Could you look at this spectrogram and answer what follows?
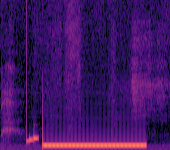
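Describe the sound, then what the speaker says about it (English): A telephone dial tone plays while a call is placed: a few short beeps, then one steady, loud tone held for about two seconds before cutting off. "So I'm fixing to call him and let's see if we can get him to answer the phone."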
